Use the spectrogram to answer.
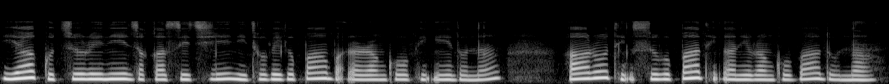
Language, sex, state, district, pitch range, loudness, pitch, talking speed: Garo, female, Meghalaya, West Garo Hills, 220-255 Hz, -14 LUFS, 235 Hz, 75 wpm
